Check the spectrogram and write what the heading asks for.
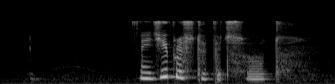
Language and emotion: Russian, sad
